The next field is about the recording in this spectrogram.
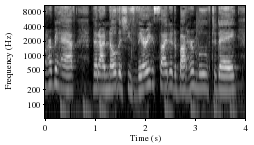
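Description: With music behind her, a woman talks at a moderate pace. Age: 50s. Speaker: podcast host and author. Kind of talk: solo podcast talk.

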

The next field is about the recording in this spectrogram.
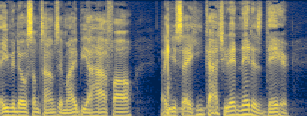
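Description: At a fairly quick pace, a plain, everyday voice moves with ordinary pitch variation on a very clean recording with a silent background. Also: man. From Beaumont, Texas. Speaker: motivational speaker. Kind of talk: casual interview, testimony.

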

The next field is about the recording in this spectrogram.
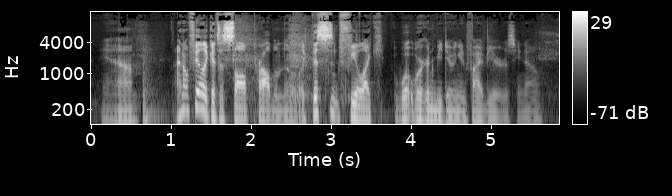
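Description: A man speaks fairly quickly in a fairly low voice with lively intonation and big swings in loudness. It is a normal speaking voice. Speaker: podcast co-host. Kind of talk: casual banter podcast. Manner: joking, playful.

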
